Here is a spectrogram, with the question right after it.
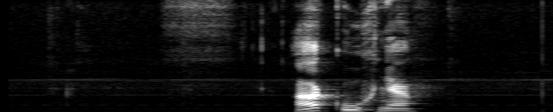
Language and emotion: Russian, neutral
